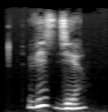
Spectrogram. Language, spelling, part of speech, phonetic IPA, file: Russian, везде, adverb, [vʲɪzʲˈdʲe], Ru-везде.ogg
- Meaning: 1. everywhere 2. anywhere 3. throughout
